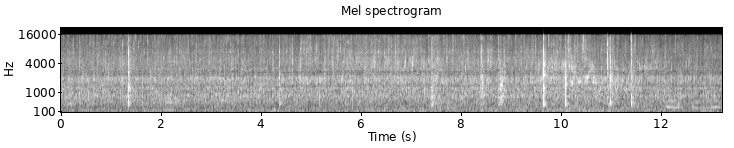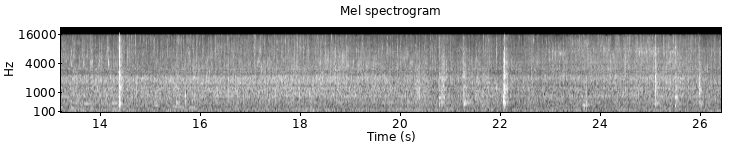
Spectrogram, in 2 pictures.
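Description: Beef slices with egg and onion sizzling in a frying pan while being stirred, with a metal fork clicking and scraping against the pan now and then.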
